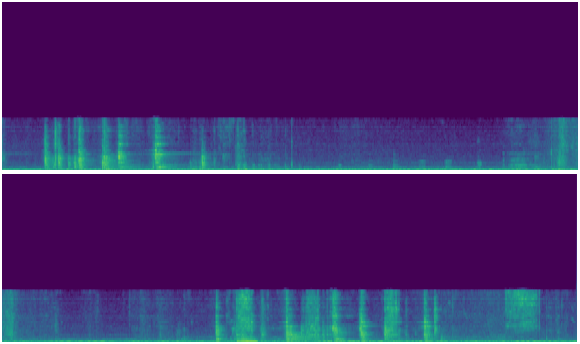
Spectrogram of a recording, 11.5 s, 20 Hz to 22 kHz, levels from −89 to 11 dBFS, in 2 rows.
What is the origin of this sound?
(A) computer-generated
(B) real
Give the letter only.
A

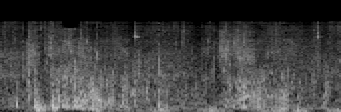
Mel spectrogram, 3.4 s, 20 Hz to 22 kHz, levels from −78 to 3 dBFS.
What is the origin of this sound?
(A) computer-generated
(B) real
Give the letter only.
A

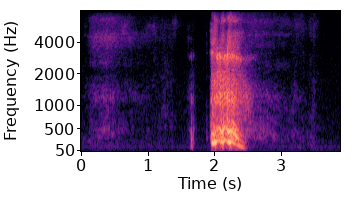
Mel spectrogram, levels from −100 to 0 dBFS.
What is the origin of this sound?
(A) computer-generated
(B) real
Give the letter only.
B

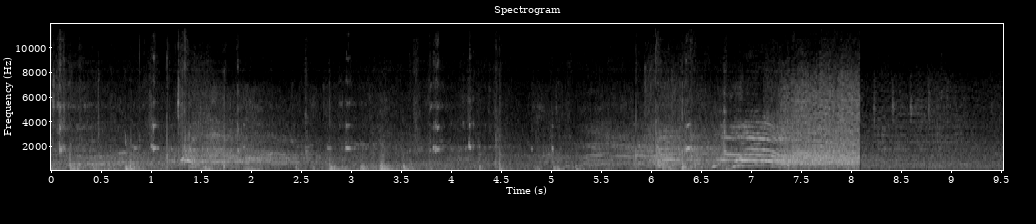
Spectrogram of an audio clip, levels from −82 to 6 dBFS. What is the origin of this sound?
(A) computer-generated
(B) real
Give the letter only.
A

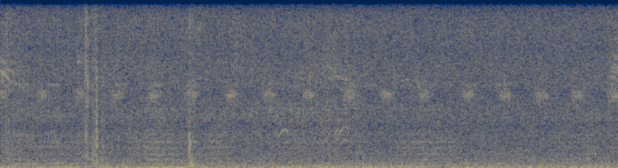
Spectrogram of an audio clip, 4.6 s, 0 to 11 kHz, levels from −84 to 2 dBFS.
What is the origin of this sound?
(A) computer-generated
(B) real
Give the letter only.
B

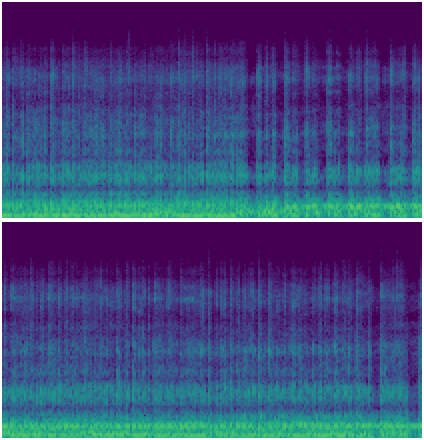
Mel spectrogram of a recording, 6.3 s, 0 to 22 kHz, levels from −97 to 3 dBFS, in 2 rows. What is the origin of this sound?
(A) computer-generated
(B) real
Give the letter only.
A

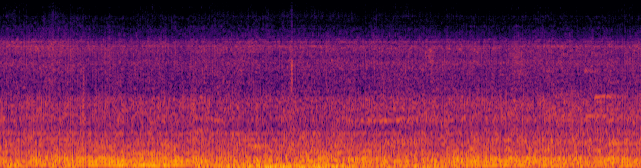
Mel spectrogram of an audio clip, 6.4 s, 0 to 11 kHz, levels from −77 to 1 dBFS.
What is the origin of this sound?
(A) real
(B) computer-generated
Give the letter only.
B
